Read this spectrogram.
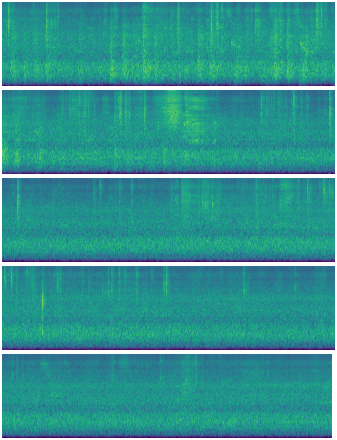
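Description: A passenger train rumbles along the rails, heard from inside a carriage.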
